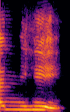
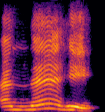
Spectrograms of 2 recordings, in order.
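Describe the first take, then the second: First: "النهي" with the noon wrongly tilted too, like "an-ni-hee"; إمالة النون خطأً. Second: "الناهي" with an open "an-na", then "hee" for the tilted alef; إمالة الهاء. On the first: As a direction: drag the noon of "النهي" toward kasra along with the ha. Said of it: "الخطأ بقى عند الأخوات يقولوا". (إمالة النون مع الهاء في "النهي" على سبيل الخطأ) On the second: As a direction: keep the noon's fatha clear in "الناهي", tilt only the ha. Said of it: "هتقربي فتحة الهاء ناحية الكسرة". (إمالة الهاء وحدها في "الناهي" والنون مفتوحة) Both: Shown as a demonstration.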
